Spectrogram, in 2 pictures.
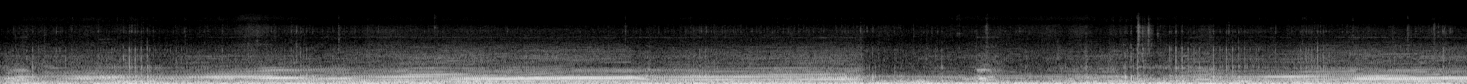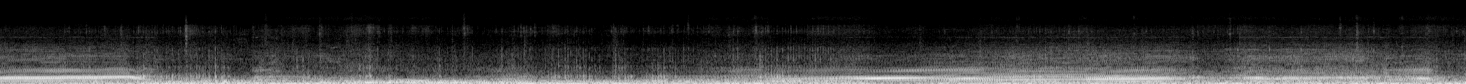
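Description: Lexus LC500's 5.0-litre naturally aspirated V8 accelerating through the gears, heard from inside the cabin. The engine note climbs and then drops suddenly at an upshift of the 10-speed automatic, about six seconds in and again near sixteen seconds, then climbs once more late on, over steady road and tyre noise.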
